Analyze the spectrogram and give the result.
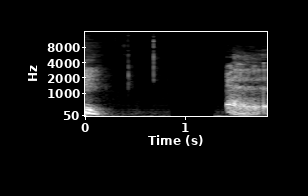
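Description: A loud burp rumbles out after a short pause, following the tail of an earlier belch and a couple of faint clicks, with no talking.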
